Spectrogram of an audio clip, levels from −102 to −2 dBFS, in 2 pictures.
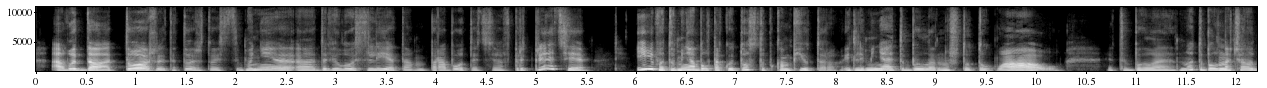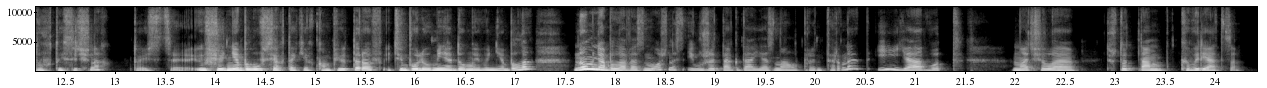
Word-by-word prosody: А 205 - +2
вот 225 0 +2
да, 190 -6 +4
тоже 255 -3 +4
это 195 +1 -11
тоже, 195 -2 -7
то 195 - -13
есть. 190 +1 -13
Мне, 235 -2 -1
а, 200 -1 -3
довелось 215 +2 -4
летом 185 -6 -4
поработать, 195 -1 -8
э, 175 -1 -9
в 175 - -22
предприятии, 210 - -4 0.4
и 395 +6 +7
вот 270 -3 +1
у - - +2
меня 280 +5 +4
был 240 -1 +1
такой 220 -3 -1
доступ 285 -4 -5
к - - -36
компьютеру. 195 -8 -3
И 180 - -4
для 190 +2 +1
меня 215 +7 +5
это 210 - -6
было, 195 0 +1
ну, 180 +1 -1
что-то 175 -1 -7
вау, 200 -3 +4 0.4
это 190 -3 -12
было, 180 -1 -2
ну, 225 +8 -2
это 315 -3 -3
было 255 -2 +2
начало 210 +4 +1
2000. 205 - -7 0.2
То - - -12
есть, - - -14
э, - - -12
ещё 200 +2 +3
не 215 +1 +9
было 200 -1 +6
у - - +5
всех 215 0 -2
таких 185 -3 -5
компьютеров. 215 +11 -1
И 185 - -12
тем 200 +2 +3
более 205 -1 +6
у - - +2
меня 200 -1 +7
дома 185 -1 +3
его 175 0 0
не 180 +2 0
было. 310 - -1 0.4
Но 390 - +6
у - - +10
меня 365 -4 +7
была 225 -4 0
возможность. 220 - -7
И 230 - -11
уже 230 -1 -6
тогда 210 -2 -8
я 190 0 -7
знала 185 -2 -7
про 190 +2 -13
интернет. 250 - -11
И 310 - -13
я 265 -5 -3
вот 220 +4 -12 0.7
начала 210 -3 -4 0.3
что-то 225 -1 -7
там 205 -3 -2
ковыряться. 200 -5 -4
205 Hz, 190 wpm, -23 LUFS, 190-230 Hz, 0.7 s, у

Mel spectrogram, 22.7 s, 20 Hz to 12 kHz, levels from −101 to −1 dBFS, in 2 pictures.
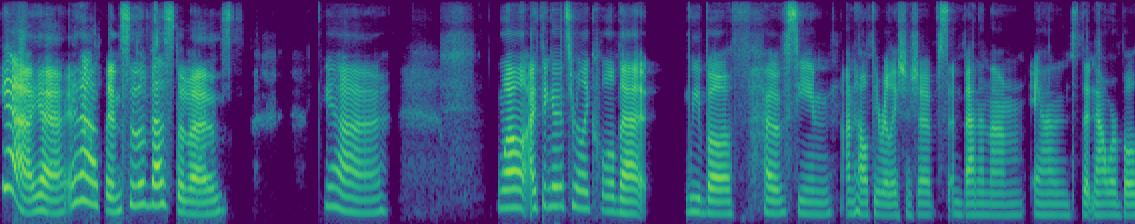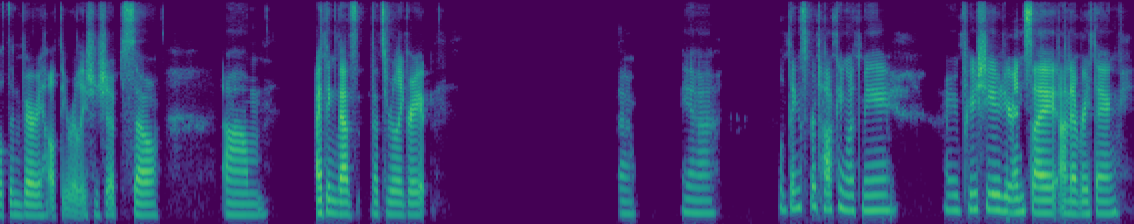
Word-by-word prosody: Yeah, 195 - +11
yeah, 205 -3 +7
it - - -6
happens 315 - +5
to 305 - 0
the 320 +1 +1
best 305 -5 +4
of 200 -2 +1
us. 185 +5 +4 0.9
Yeah. 215 -8 -2 1.1
Well, 270 0 +7
I 250 - +6
think 295 +1 -3
it's 295 0 0
really 260 -2 -3
cool 220 -3 -6
that 185 -3 +5 0.4
we 210 -1 -7
both 180 -2 0
have 190 0 -1
seen 180 -1 -1
unhealthy 175 -1 -4
relationships 165 +1 -3
and 175 -1 -11
been 170 0 +1
in 165 0 -11
them 165 +1 -7
and 165 -1 -9
that 170 -1 -4
now 165 0 -3
we're 165 - -6
both 160 0 -6
in 165 -1 -15
very 160 -1 -4
healthy - - -12
relationships, 165 -2 -8
so, 165 -1 -4 0.7
um, 165 -1 -9 0.5
I 195 - +1
think 195 -2 -8
that's 175 -1 +1
that's 180 0 -9
really 175 -1 -6
great. 170 0 -3 1.9
Oh, 180 -1 -18 0.5
yeah. 190 -2 -15 0.6
Well, 250 - -18
thanks 270 +2 -8
for 295 - -10
talking 270 -4 -8
with 230 0 -12
me. 230 0 -8 0.5
I 230 - -16
appreciate 235 0 -3
your 200 -2 -2
insight 195 -2 +3
on - - -4
everything. 180 +1 -5
190 Hz, 155 wpm, -23 LUFS, 170-230 Hz, 1.9 s, Yeah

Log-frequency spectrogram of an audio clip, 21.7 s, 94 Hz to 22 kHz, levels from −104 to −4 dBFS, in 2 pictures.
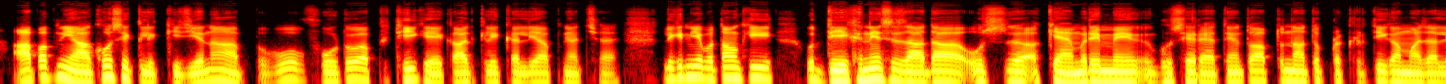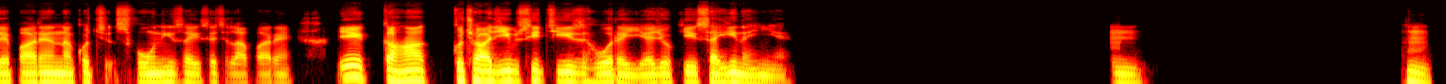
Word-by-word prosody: आप 125 - +5
अपनी 150 -2 +2
आँखों 150 +10 +2
से 145 -1 +1
क्लिक 100 -4 -4
कीजिए 95 +2 -1
ना 125 +2 -2
आप 95 - -4
वो 120 +5 -4
फ़ोटो 105 +6 0
आप 120 - 0 0.2
ठीक 125 -1 0
है 100 - +3
1 95 - -4
आध 100 -1 +2
क्लिक 100 -2 -4
कर 100 - -2
लिया 100 +1 -1
आपने 95 0 -7
अच्छा 90 +1 -10
है, 90 - -11 0.4
लेकिन 150 +2 +2
ये 155 - +5
बताऊँ 145 +1 +2
कि 145 -1 +4 0.3
वो 135 - +1
देखने 115 +4 +6
से 125 -1 0
ज़्यादा 110 0 +4
उस 110 -1 -3 0.3
कैमरे 105 0 +4
में 110 -2 +3
घुसे 95 +2 -1
रहते 95 0 -2
हैं 100 - -1
तो 115 - -1
आप 110 -2 +1
तो 115 - -3
ना 110 -1 +3
तो 115 +2 -5
प्रकृति 105 +1 -6
का 110 -1 +1
मज़ा 100 -1 +1
ले 95 0 -2
पा 95 0 +1
रहे 100 0 0
हैं 95 - +1
ना 95 - +1
कुछ - - -7 0.2
फ़ोन 95 0 -1
ही 95 - -2
सही 95 -1 -6
से 100 - -10
चला 90 0 -10
पा 90 - -8
रहे 90 - -11
हैं। 85 - -23 0.5
एक 145 -4 0
कहाँ 120 -1 +3 0.2
कुछ 125 0 0
अजीब-सी 110 0 +3
चीज़ 105 -2 -2
हो 95 +2 -2
रही 90 -2 -4
है 90 +1 -3
जो 95 -1 -3
कि 100 -1 -2
सही 95 +2 0
नहीं 85 -2 -4
है। 80 +1 -18 2.4
हुँ। 90 -2 -8 2.0
हुँ। 95 -5 -3
105 Hz, 200 wpm, -24 LUFS, 95-115 Hz, 2.4 s, देखने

